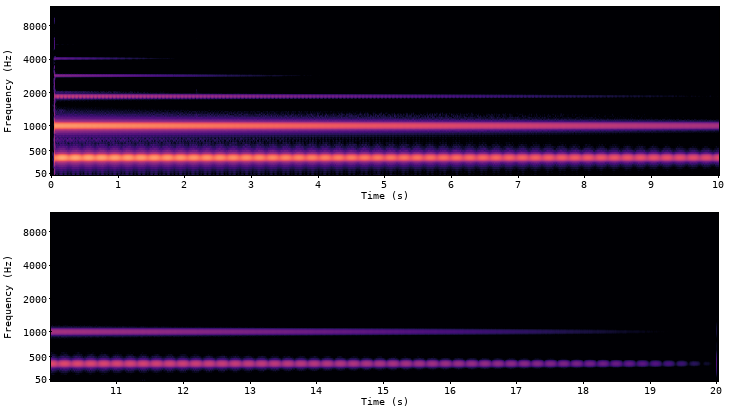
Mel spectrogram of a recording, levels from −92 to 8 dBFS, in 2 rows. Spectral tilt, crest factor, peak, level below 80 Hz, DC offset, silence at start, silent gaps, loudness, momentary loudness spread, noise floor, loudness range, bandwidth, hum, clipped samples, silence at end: -8.5 dB/octave; 18 dB; -6 dBFS; -88 dBFS; under 0.1%; 0.05 s; none; -21 LUFS; 25 LU; -81 dBFS; 25 LU; 3 kHz; none; under 0.1%; 6.25 s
